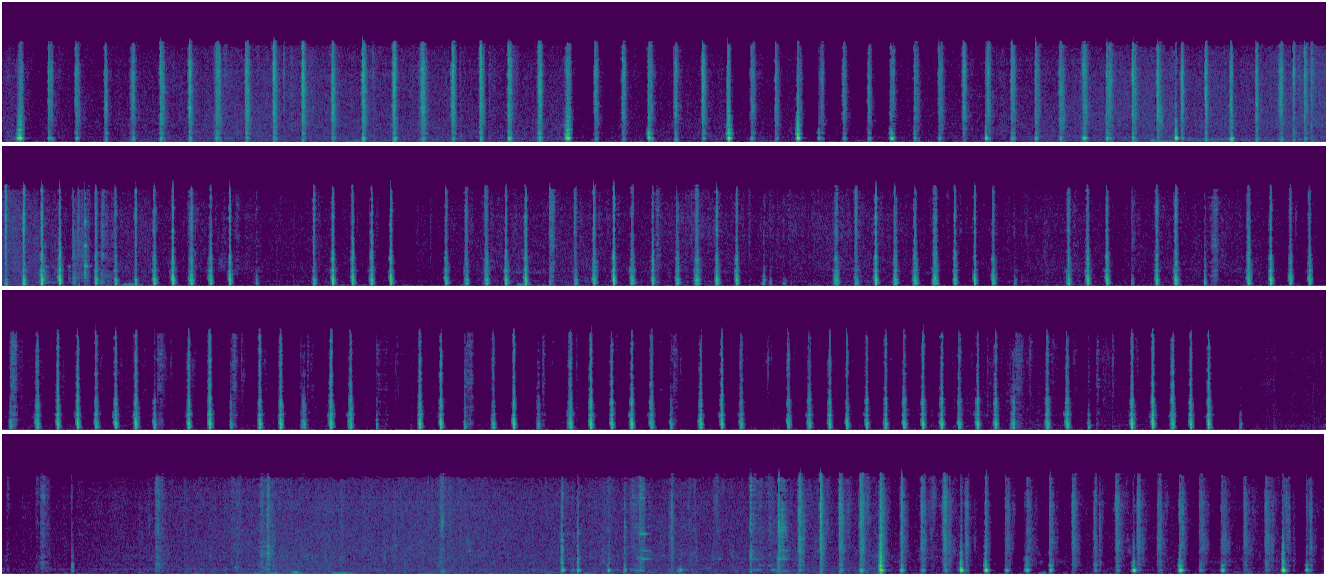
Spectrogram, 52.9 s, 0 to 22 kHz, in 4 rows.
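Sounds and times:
pestle pounding in a mortar: 0:00.2 - 0:15.4, 0:47.2 - 0:52.9.

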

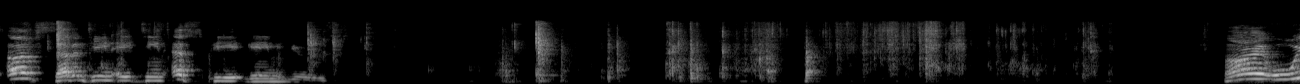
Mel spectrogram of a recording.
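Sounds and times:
plastic wrap and cardboard crinkling: 0:06.7 - 0:12.2.

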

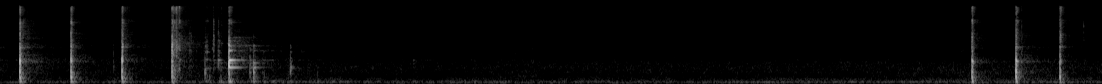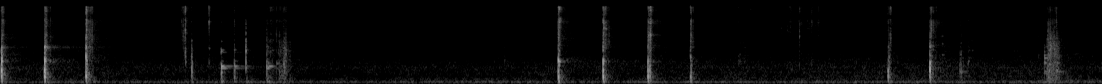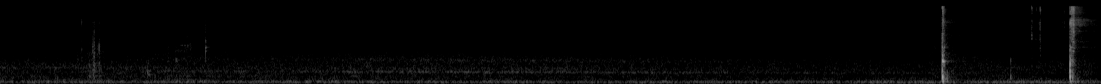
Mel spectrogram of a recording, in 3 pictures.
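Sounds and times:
hatchet knocking firewood: 0:00.2 - 0:02.7, 0:09.7 - 0:12.1, 0:12.8 - 0:13.9, 0:16.6 - 0:18.1, 0:31.4 - 0:33.0.

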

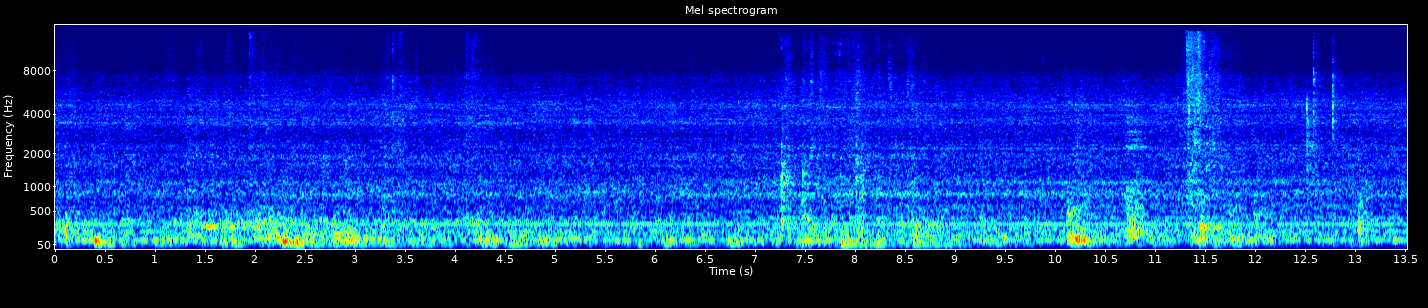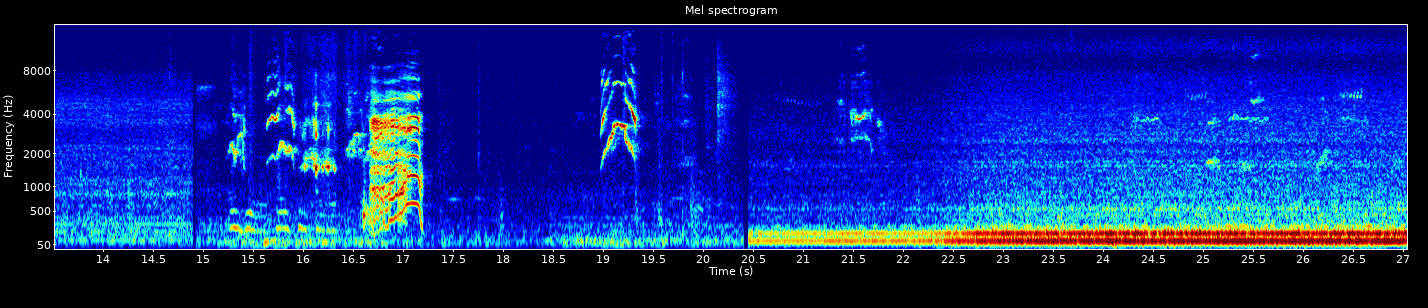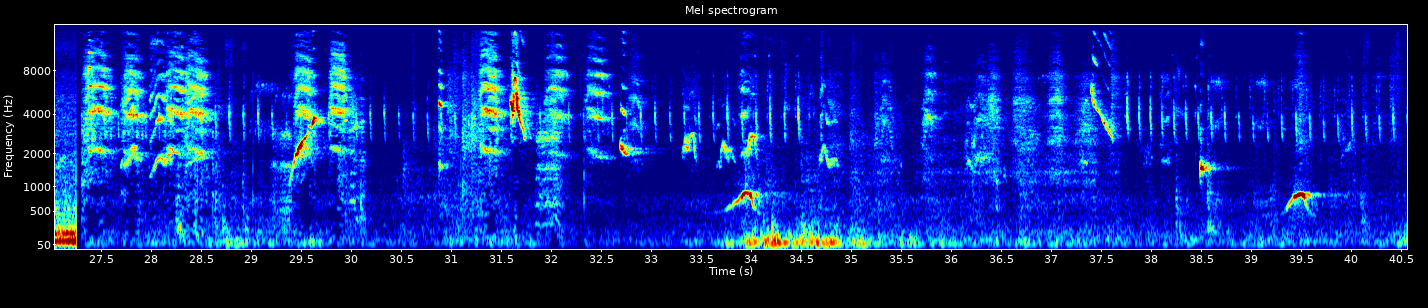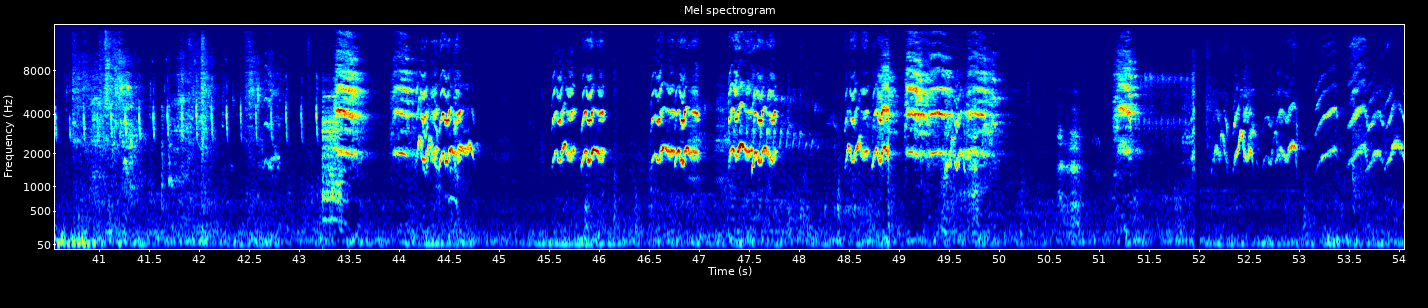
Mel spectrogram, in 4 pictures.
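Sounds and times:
cockatiels chirping and calling: 0:15.2 - 0:17.3, 0:19.0 - 0:19.4, 0:27.4 - 0:44.8, 0:45.5 - 0:54.0
steady low hum: 0:20.3 - 0:27.3.

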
